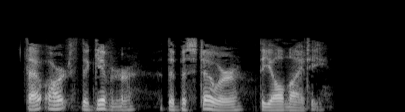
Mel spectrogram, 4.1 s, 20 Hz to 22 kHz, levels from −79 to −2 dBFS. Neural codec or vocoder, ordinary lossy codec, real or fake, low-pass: vocoder, 24 kHz, 100 mel bands, Vocos; MP3, 24 kbps; fake; 5.4 kHz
